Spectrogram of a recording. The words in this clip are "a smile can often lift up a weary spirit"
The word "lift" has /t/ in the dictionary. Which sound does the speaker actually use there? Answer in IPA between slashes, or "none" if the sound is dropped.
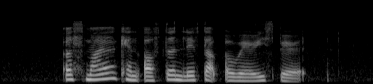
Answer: /t/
